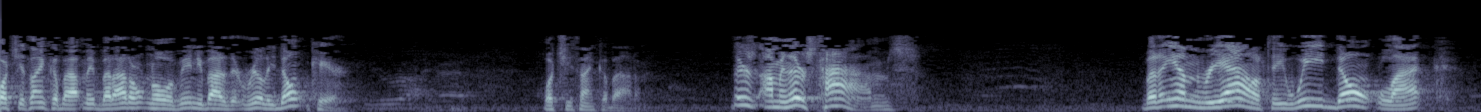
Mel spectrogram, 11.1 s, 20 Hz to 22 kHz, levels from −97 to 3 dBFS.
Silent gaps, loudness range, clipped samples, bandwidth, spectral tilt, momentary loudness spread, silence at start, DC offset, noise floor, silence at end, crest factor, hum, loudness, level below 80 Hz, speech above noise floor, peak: none; 10 LU; under 0.1%; 6.2 kHz; -6 dB/octave; 18 LU; 0 s; under 0.1%; -66 dBFS; 0.25 s; 20 dB; none; -26 LUFS; -72 dBFS; 40 dB; -8 dBFS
